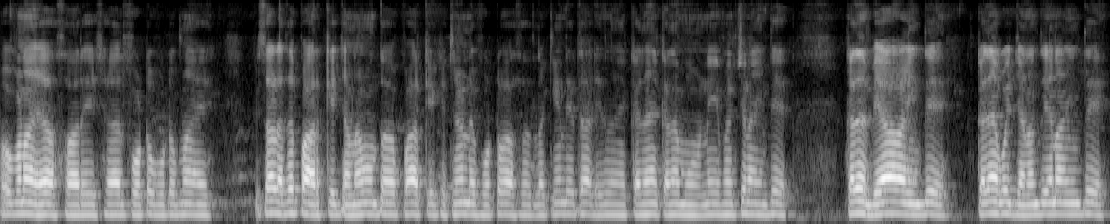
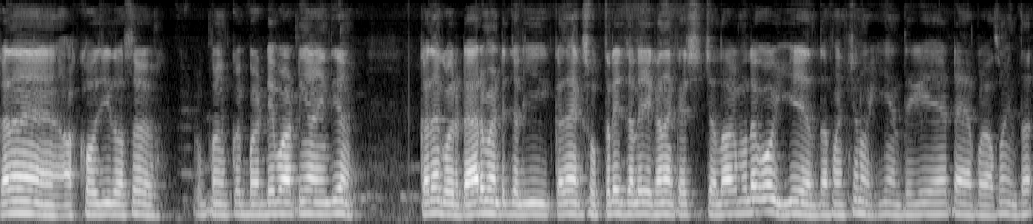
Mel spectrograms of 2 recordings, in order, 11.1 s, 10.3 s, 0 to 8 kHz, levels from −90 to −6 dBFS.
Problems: constant background noise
